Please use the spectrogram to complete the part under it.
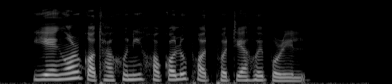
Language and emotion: Assamese, neutral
